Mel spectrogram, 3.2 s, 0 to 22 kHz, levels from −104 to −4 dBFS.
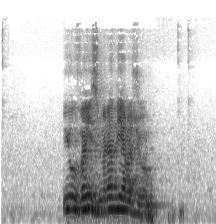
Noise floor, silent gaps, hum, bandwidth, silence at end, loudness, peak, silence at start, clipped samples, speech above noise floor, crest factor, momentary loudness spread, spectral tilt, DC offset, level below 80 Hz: -62 dBFS; none; none; 12.5 kHz; 0.5 s; -19 LUFS; -4 dBFS; 0.95 s; under 0.1%; 44 dB; 18 dB; 14 LU; -6.5 dB/octave; under 0.1%; -44 dBFS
